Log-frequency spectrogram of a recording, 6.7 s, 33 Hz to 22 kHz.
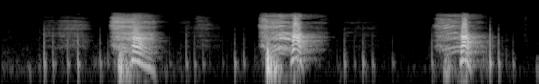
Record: {"exhalation_length": "6.7 s", "exhalation_amplitude": 30812, "exhalation_signal_mean_std_ratio": 0.31, "survey_phase": "beta (2021-08-13 to 2022-03-07)", "age": "65+", "gender": "Male", "wearing_mask": "No", "symptom_none": true, "smoker_status": "Never smoked", "respiratory_condition_asthma": false, "respiratory_condition_other": false, "recruitment_source": "REACT", "submission_delay": "1 day", "covid_test_result": "Negative", "covid_test_method": "RT-qPCR"}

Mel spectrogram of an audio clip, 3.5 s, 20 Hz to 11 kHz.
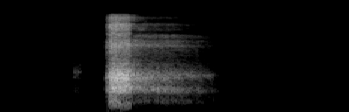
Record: {"exhalation_length": "3.5 s", "exhalation_amplitude": 30449, "exhalation_signal_mean_std_ratio": 0.26, "survey_phase": "alpha (2021-03-01 to 2021-08-12)", "age": "18-44", "gender": "Male", "wearing_mask": "No", "symptom_abdominal_pain": true, "symptom_fatigue": true, "symptom_fever_high_temperature": true, "symptom_headache": true, "smoker_status": "Never smoked", "respiratory_condition_asthma": false, "respiratory_condition_other": false, "recruitment_source": "Test and Trace", "submission_delay": "2 days", "covid_test_result": "Positive", "covid_test_method": "RT-qPCR", "covid_ct_value": 15.5, "covid_ct_gene": "ORF1ab gene", "covid_ct_mean": 16.2, "covid_viral_load": "5000000 copies/ml", "covid_viral_load_category": "High viral load (>1M copies/ml)"}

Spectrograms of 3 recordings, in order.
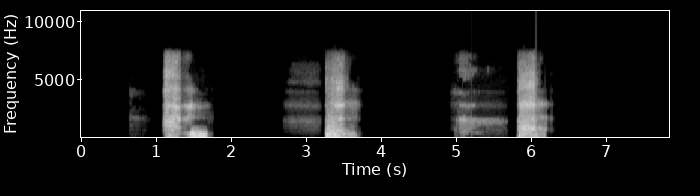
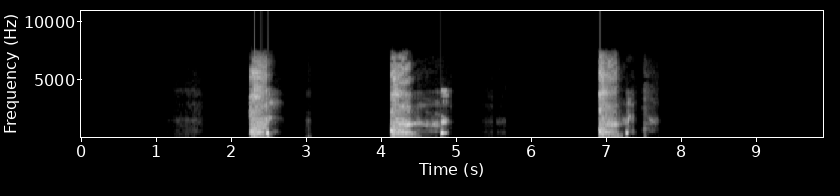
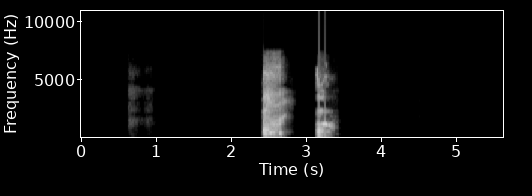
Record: {"exhalation_length": "7.9 s", "exhalation_amplitude": 29917, "exhalation_signal_mean_std_ratio": 0.33, "three_cough_length": "9.9 s", "three_cough_amplitude": 32767, "three_cough_signal_mean_std_ratio": 0.25, "cough_length": "5.6 s", "cough_amplitude": 32768, "cough_signal_mean_std_ratio": 0.23, "survey_phase": "beta (2021-08-13 to 2022-03-07)", "age": "18-44", "gender": "Female", "wearing_mask": "No", "symptom_cough_any": true, "symptom_new_continuous_cough": true, "symptom_runny_or_blocked_nose": true, "symptom_shortness_of_breath": true, "symptom_sore_throat": true, "symptom_fatigue": true, "symptom_fever_high_temperature": true, "symptom_headache": true, "smoker_status": "Ex-smoker", "respiratory_condition_asthma": false, "respiratory_condition_other": false, "recruitment_source": "Test and Trace", "submission_delay": "1 day", "covid_test_result": "Positive", "covid_test_method": "ePCR"}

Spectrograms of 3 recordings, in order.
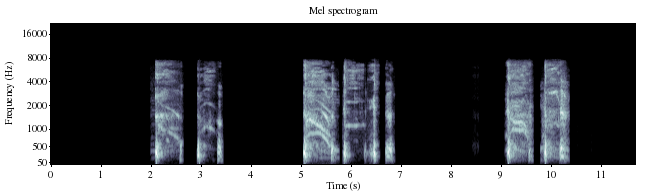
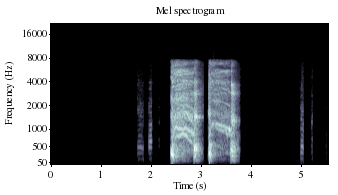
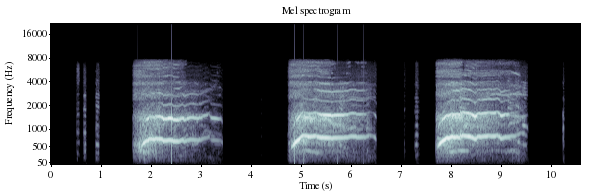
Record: {"three_cough_length": "11.7 s", "three_cough_amplitude": 32314, "three_cough_signal_mean_std_ratio": 0.3, "cough_length": "5.5 s", "cough_amplitude": 30547, "cough_signal_mean_std_ratio": 0.31, "exhalation_length": "10.6 s", "exhalation_amplitude": 20100, "exhalation_signal_mean_std_ratio": 0.56, "survey_phase": "alpha (2021-03-01 to 2021-08-12)", "age": "45-64", "gender": "Male", "wearing_mask": "No", "symptom_cough_any": true, "symptom_shortness_of_breath": true, "symptom_fatigue": true, "symptom_fever_high_temperature": true, "symptom_headache": true, "symptom_onset": "3 days", "smoker_status": "Current smoker (1 to 10 cigarettes per day)", "respiratory_condition_asthma": false, "respiratory_condition_other": false, "recruitment_source": "Test and Trace", "submission_delay": "2 days", "covid_test_result": "Positive", "covid_test_method": "RT-qPCR", "covid_ct_value": 20.0, "covid_ct_gene": "N gene"}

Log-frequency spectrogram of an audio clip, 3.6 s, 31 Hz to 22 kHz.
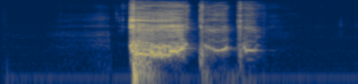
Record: {"cough_length": "3.6 s", "cough_amplitude": 32768, "cough_signal_mean_std_ratio": 0.4, "survey_phase": "beta (2021-08-13 to 2022-03-07)", "age": "65+", "gender": "Female", "wearing_mask": "No", "symptom_cough_any": true, "symptom_runny_or_blocked_nose": true, "symptom_fatigue": true, "symptom_change_to_sense_of_smell_or_taste": true, "smoker_status": "Never smoked", "respiratory_condition_asthma": true, "respiratory_condition_other": false, "recruitment_source": "Test and Trace", "submission_delay": "2 days", "covid_test_result": "Positive", "covid_test_method": "LFT"}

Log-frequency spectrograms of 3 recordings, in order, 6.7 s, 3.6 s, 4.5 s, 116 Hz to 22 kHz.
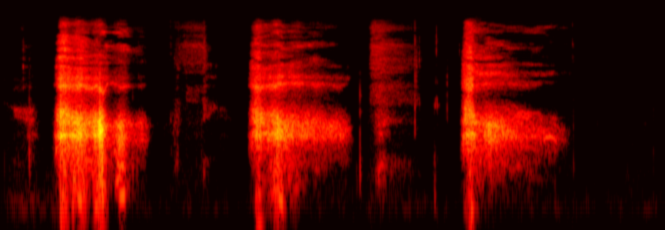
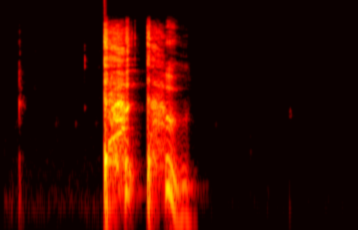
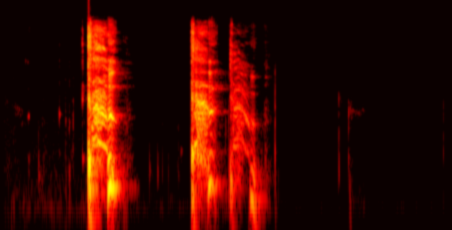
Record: {"exhalation_length": "6.7 s", "exhalation_amplitude": 32036, "exhalation_signal_mean_std_ratio": 0.35, "cough_length": "3.6 s", "cough_amplitude": 32749, "cough_signal_mean_std_ratio": 0.27, "three_cough_length": "4.5 s", "three_cough_amplitude": 32197, "three_cough_signal_mean_std_ratio": 0.27, "survey_phase": "beta (2021-08-13 to 2022-03-07)", "age": "65+", "gender": "Female", "wearing_mask": "No", "symptom_cough_any": true, "symptom_runny_or_blocked_nose": true, "symptom_shortness_of_breath": true, "symptom_fatigue": true, "smoker_status": "Never smoked", "respiratory_condition_asthma": false, "respiratory_condition_other": true, "recruitment_source": "REACT", "submission_delay": "2 days", "covid_test_result": "Negative", "covid_test_method": "RT-qPCR", "influenza_a_test_result": "Negative", "influenza_b_test_result": "Negative"}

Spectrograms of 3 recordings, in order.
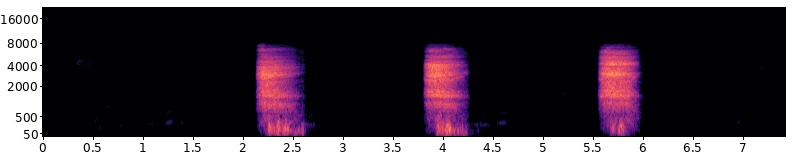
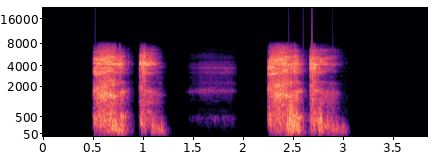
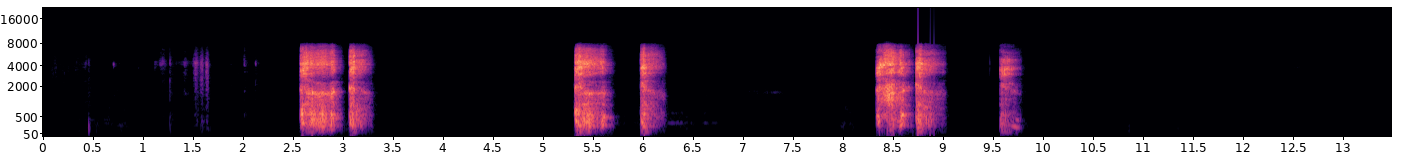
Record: {"exhalation_length": "7.4 s", "exhalation_amplitude": 28614, "exhalation_signal_mean_std_ratio": 0.28, "cough_length": "3.8 s", "cough_amplitude": 32768, "cough_signal_mean_std_ratio": 0.45, "three_cough_length": "13.5 s", "three_cough_amplitude": 32768, "three_cough_signal_mean_std_ratio": 0.25, "survey_phase": "alpha (2021-03-01 to 2021-08-12)", "age": "45-64", "gender": "Female", "wearing_mask": "No", "symptom_new_continuous_cough": true, "symptom_onset": "6 days", "smoker_status": "Never smoked", "respiratory_condition_asthma": false, "respiratory_condition_other": false, "recruitment_source": "Test and Trace", "submission_delay": "2 days", "covid_test_result": "Positive", "covid_test_method": "RT-qPCR", "covid_ct_value": 30.7, "covid_ct_gene": "ORF1ab gene"}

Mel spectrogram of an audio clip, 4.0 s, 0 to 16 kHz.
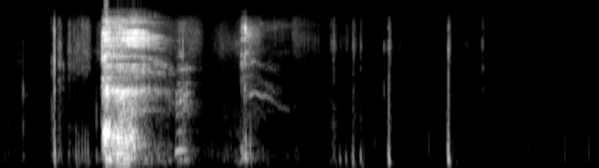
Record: {"cough_length": "4.0 s", "cough_amplitude": 32768, "cough_signal_mean_std_ratio": 0.25, "survey_phase": "beta (2021-08-13 to 2022-03-07)", "age": "65+", "gender": "Female", "wearing_mask": "No", "symptom_cough_any": true, "smoker_status": "Never smoked", "respiratory_condition_asthma": false, "respiratory_condition_other": false, "recruitment_source": "REACT", "submission_delay": "1 day", "covid_test_result": "Negative", "covid_test_method": "RT-qPCR"}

